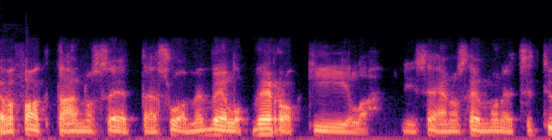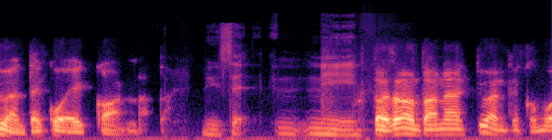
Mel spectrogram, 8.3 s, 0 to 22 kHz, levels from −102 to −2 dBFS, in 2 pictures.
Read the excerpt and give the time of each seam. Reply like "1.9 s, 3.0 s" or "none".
5.5 s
